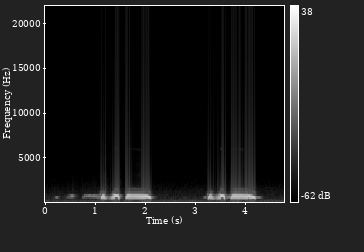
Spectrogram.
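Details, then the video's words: Lure spotted dove calling to provoke wild males: a soft lead-in, then two full cooing phrases about two seconds apart. Each phrase has two quick stressed notes and a long, throaty coo that drops at its close. "tiếng cu gáy mồi chuẩn thúc kích bổi nghe rất nhanh nổi"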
